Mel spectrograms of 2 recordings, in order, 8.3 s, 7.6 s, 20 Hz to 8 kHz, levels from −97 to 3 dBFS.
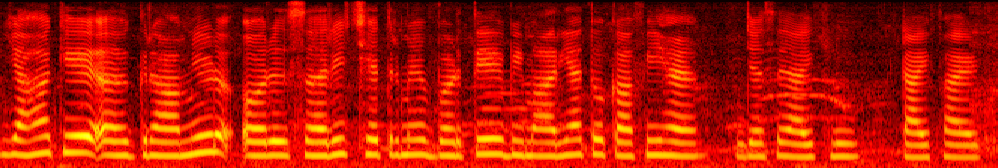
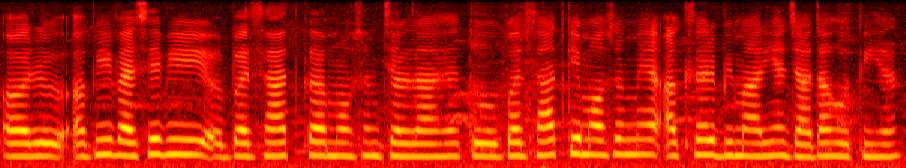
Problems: background conversations at intervals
